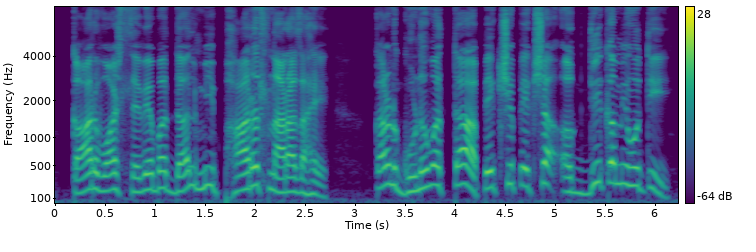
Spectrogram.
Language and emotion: Marathi, angry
